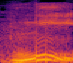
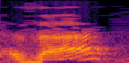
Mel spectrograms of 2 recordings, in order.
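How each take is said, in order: First: The word starts with an n sound. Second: The word starts with a th sound. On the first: "por causa da influência do N e do I, ficou agora cem por cento ni" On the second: "o que era the"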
